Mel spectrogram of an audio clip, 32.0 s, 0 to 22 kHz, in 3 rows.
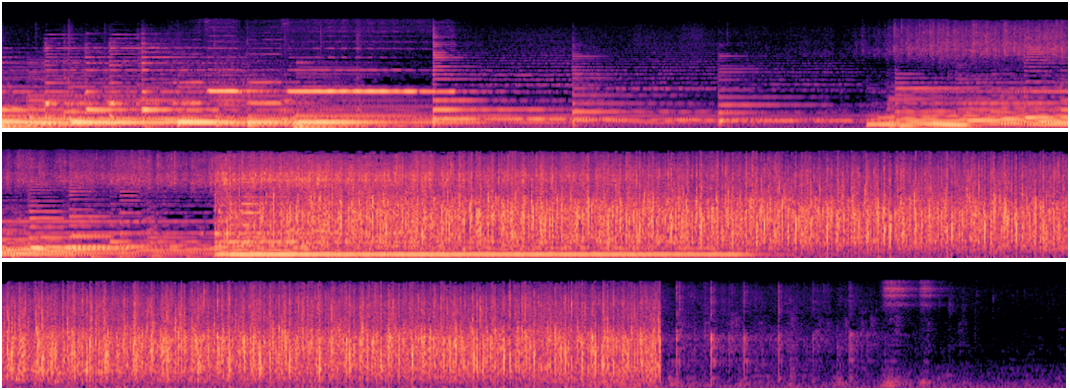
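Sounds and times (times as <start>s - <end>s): audience applauding: 9.5s - 30.2s
ensemble low note: 12.7s - 18.6s.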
